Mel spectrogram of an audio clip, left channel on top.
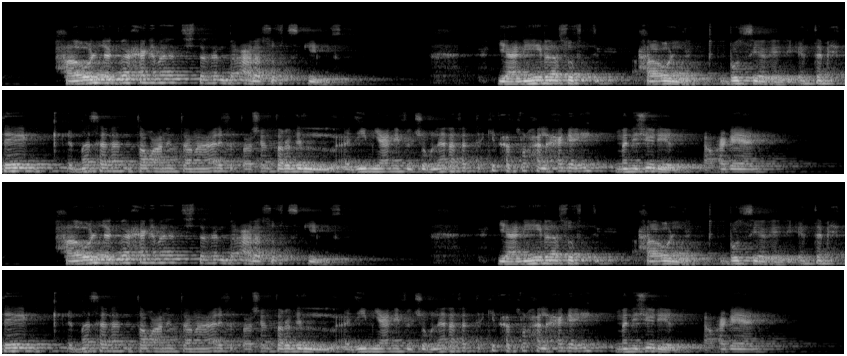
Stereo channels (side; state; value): right; quieter; 3.1 dB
